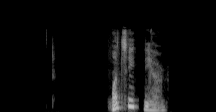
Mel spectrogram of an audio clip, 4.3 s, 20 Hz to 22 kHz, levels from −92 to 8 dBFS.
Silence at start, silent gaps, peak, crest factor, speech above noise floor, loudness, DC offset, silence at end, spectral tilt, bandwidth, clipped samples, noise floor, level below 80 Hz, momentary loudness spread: 2.2 s; none; -8 dBFS; 22 dB; over 64 dB; -27 LUFS; under 0.1%; 1.05 s; -6 dB/octave; 7.8 kHz; under 0.1%; under -90 dBFS; -68 dBFS; 17 LU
